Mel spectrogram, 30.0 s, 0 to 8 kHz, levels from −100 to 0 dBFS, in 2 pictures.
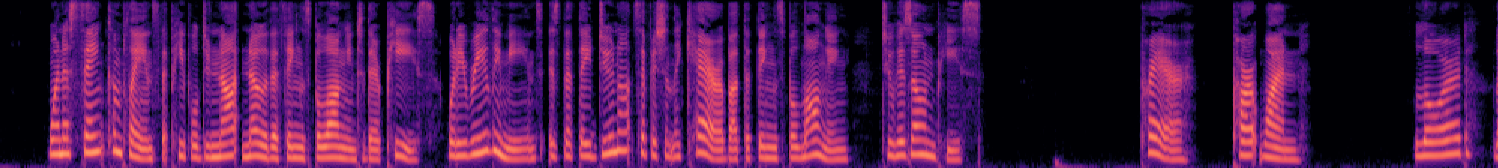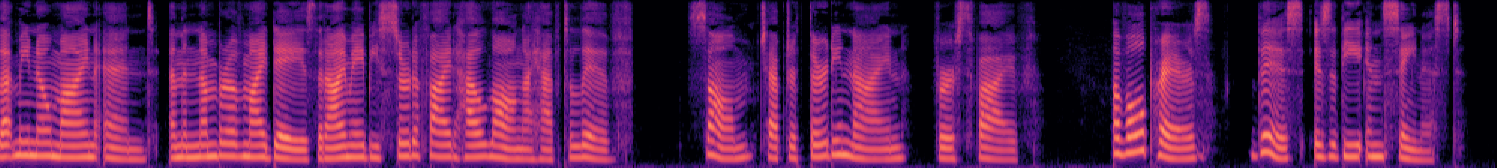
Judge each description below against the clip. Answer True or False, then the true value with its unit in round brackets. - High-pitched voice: True (205 Hz)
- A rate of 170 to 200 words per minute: False (140 wpm)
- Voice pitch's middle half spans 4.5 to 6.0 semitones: False (4.0 semitones)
